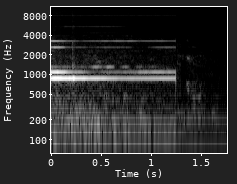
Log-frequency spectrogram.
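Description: An electric bell rings in a parliament chamber to call members to vote. It gives one steady, bright ringing tone for just over a second, then cuts off abruptly, leaving a faint low hum.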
